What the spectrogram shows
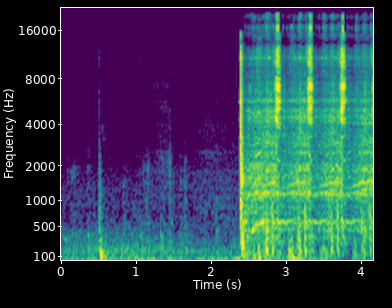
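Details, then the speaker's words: Classic Mini, cranking with throttle open during compression test: starter turns about two beats a second with uneven, soft compression strokes; cylinders three and four read only 70 psi, blowing across between the two cylinders. "if I do it in number four it's the same reading because it's blowing across the two cylinders"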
